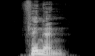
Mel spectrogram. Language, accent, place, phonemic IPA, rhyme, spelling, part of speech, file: German, Germany, Berlin, /ˈfɪnən/, -ɪnən, Finnen, noun, De-Finnen.ogg
- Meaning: plural of Finne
